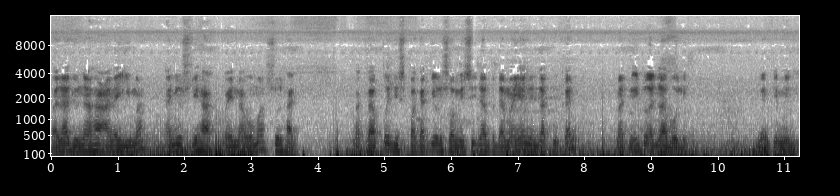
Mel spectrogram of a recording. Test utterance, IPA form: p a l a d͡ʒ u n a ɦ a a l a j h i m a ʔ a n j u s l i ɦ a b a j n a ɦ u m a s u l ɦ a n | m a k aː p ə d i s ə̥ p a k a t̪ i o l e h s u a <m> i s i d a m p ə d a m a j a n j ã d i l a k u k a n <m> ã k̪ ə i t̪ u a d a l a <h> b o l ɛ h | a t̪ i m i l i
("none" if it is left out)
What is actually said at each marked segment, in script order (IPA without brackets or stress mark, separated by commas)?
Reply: m, m, h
